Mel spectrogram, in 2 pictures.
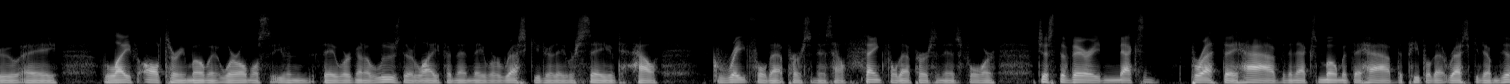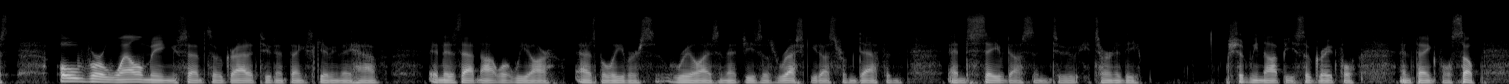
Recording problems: muffled; very; fading above 2.5 kHz
abrupt cut into speech; at the start

